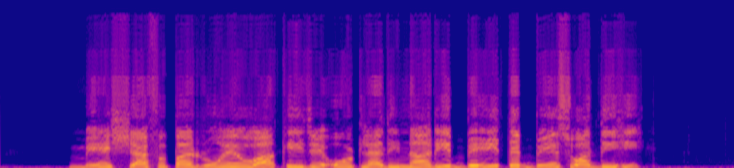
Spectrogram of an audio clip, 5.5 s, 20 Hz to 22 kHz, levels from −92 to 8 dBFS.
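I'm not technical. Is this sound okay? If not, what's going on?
No, the speech sounds grainy and rough all the way through, like a fine fizz riding on it, even though it stays bright and full-range. That's likely Opus compression: a streaming-style squeeze fills in detail with approximations, leaving that coarse, noisy texture.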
